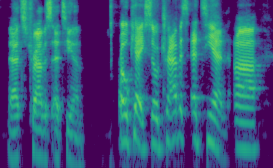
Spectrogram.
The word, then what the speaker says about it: Etienne: you to i need you to uh to pronounce that's travis etienne okay so travis etienne uh ramifications for both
